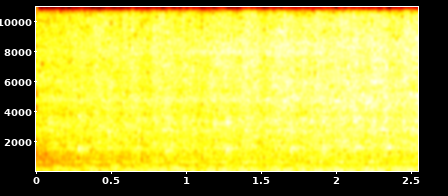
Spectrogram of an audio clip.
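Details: 1959 Ford F100 special delivery panel truck V8, fired up: even, steady idle with a smooth low beat, no missing or stumbling; normal idle, now running cleanly.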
